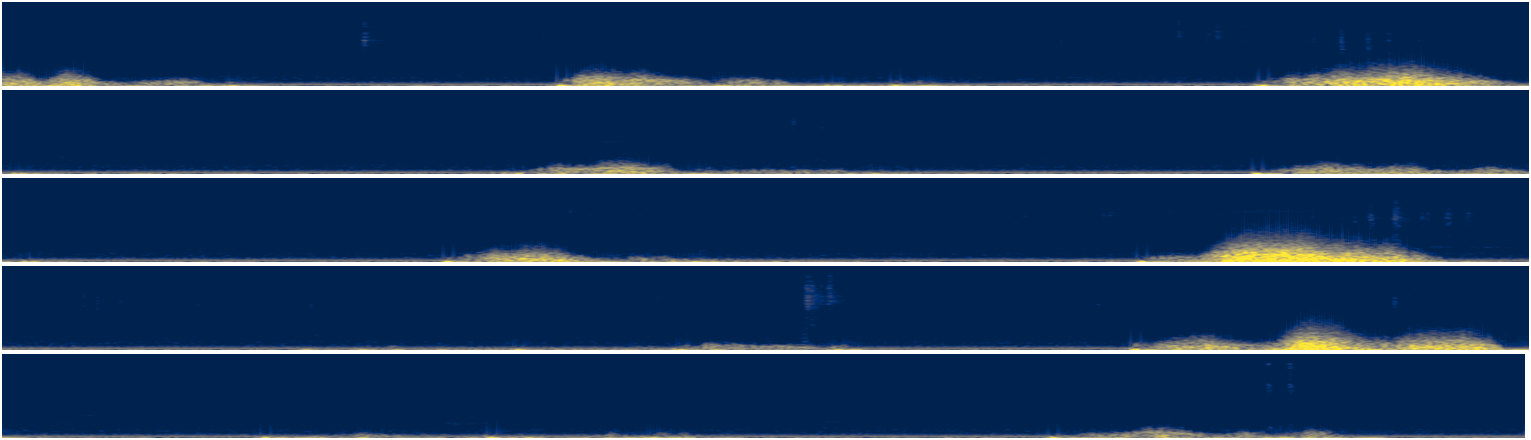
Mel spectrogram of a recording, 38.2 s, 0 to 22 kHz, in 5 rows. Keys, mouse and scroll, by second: 1.0 Left, 1.9 Down, 2.5 Left, 4.2 Left, 4.8 Up, 5.3 End, 6.0 Return, 6.2-7.5 typing, 10.3 Down, 11.2 Up, 11.7 Return, 13.2 shift+Delete, 15.7 Delete, 17.6 End, 20.7 Return, 21.3-24.1 typing, 27.0 Return, 27.7 Up, 29.9 F5, 36.9 click.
